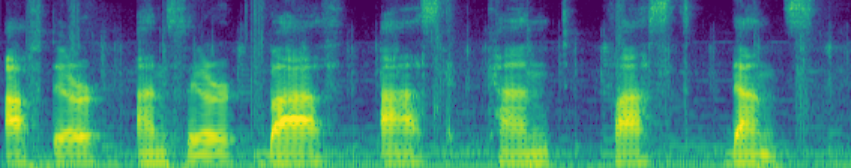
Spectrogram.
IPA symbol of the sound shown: ɑ:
